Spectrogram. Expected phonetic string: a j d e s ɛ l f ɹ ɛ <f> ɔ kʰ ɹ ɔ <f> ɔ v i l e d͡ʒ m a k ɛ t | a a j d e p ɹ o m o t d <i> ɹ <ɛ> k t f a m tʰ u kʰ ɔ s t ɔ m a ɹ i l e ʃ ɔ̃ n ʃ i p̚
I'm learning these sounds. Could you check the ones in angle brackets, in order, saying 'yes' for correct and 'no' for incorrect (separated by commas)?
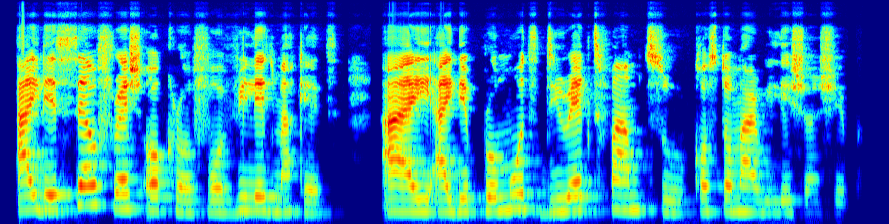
no, yes, yes, yes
